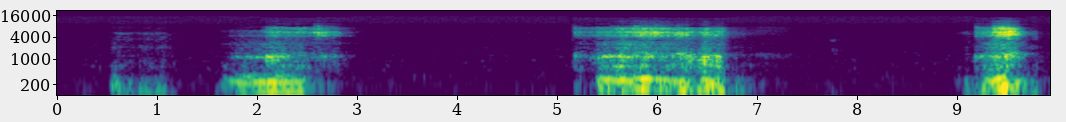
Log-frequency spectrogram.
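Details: Chinese woman asleep, open-mouth snoring type, sometimes snoring on exhale: deep, rattling snores in slow cycles, about 17 a minute, with quiet pauses between.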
